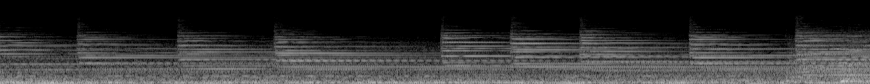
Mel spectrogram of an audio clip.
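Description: Symphony orchestra passage led by eight ringing bell strokes, roughly one a second, each left to die away over a low sustained rumble.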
